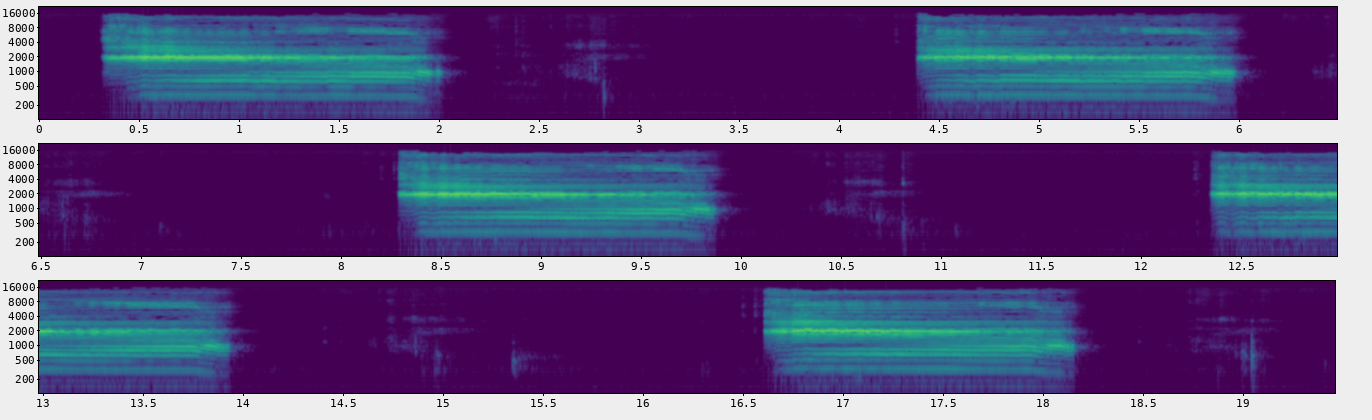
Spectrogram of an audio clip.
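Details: Five long, near-identical sheep baas, each held steady for about one and a half seconds and falling slightly at the close, repeated regularly about every four seconds, with soft clicks in the quiet gaps.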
